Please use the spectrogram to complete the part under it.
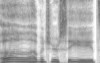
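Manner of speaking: bright, bubbly voice. Retelling a stranger asking about seat prices: imitating an upbeat guy. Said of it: "really upbeat".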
